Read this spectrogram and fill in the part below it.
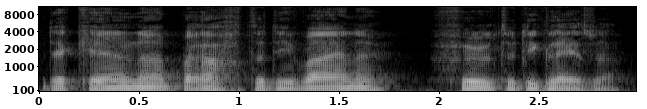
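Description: An actor playing a sober, watchful police detective, telling his case in a measured, formal radio crime drama style. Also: on the low side, darkish tone. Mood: tense, observant. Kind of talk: radio crime drama, suspenseful first-person narration and dialogue.

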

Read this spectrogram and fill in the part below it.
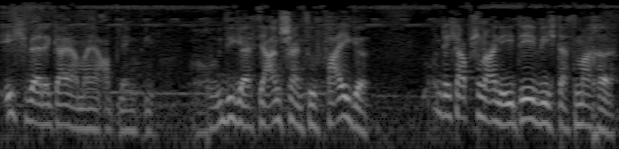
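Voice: medium pitch, moderate pace, a little mellow, natural voice. An actor playing an earnest, shy but brave young boy in a children's radio play. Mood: defiant, determined.

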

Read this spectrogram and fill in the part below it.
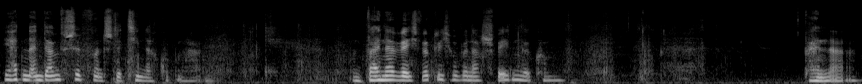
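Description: A woman's voice: mid-range voice, steady tone, moderate pace, creaky, pauses often, a little mellow, lightly acted. An actress playing a wistful, frail young married woman in a literary radio play, musing pensively. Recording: noisy outdoor nature ambience. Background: birds, outdoor nature sounds.

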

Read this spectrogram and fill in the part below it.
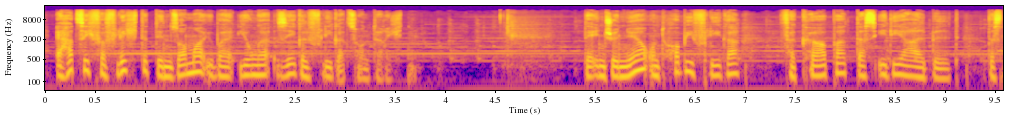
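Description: A detached female narrator for a radio drama. Her voice is low and mellow, delivering scripted history in clipped, matter-of-fact phrases. Faint music plays underneath.

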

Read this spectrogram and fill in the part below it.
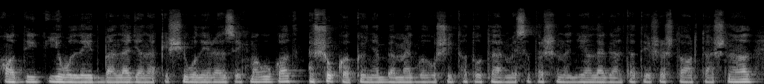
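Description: A man explains his thinking in unscripted talk. His voice is on the low side, mellow and fairly flat in its melody. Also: few pauses.

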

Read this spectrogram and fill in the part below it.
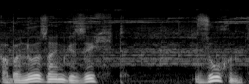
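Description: A man acting as a co-narrator in a radio drama, commenting in measured fragments on someone's inner state. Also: lowish voice, expressive. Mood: grave. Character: deep-voiced male co-narrator describing a failing man's inner state. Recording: music behind the voice.

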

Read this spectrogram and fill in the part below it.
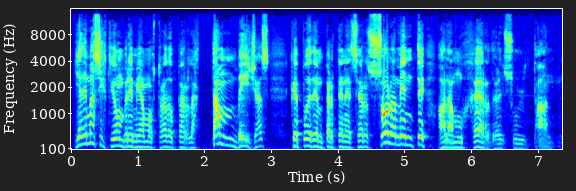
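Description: An actor playing a sly, self-important merchant in a children's story record, raspy, theatrical and insinuating. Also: male voice, a little high, animated, a little slow, few pauses, fairly bright tone, slight background noise, heavily acted. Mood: smug, obsequious.

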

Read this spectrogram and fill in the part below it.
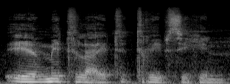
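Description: An actor playing a sanctimonious, deceitful merchant in a radio drama, self-righteous and mock-sorrowful. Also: male voice, fairly low pitch, animated, slow pace, gravelly, a little mellow, exaggerated voice. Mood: falsely mournful. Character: sanctimonious, lying male merchant and husband. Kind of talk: German radio drama acting. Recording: roomy echo on radio drama.

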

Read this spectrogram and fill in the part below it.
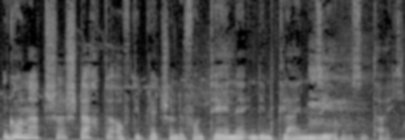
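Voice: mid-range voice, animated, moderate pace, slight background noise. A narrator reading scripted literary prose for a radio crime drama.

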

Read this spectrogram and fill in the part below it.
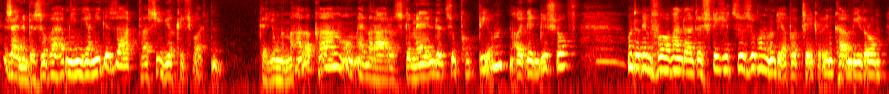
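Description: An actor playing an educated doctor and gentleman investigator in a radio play, speaking formally and deliberately. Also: mid-range voice, animated, close to an everyday voice. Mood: composed, serious. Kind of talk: naturalistic German radio play acting.

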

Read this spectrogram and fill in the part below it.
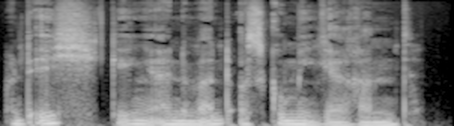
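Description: A wounded son in a radio drama, confronting an absent father. His voice is extremely deep and very breathy-rough, recorded dry and close. The phrases are broken, terse and poetic. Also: moderate pace, a little mellow, dry recording. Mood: bitter, wounded. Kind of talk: stylized German radio drama dialogue.

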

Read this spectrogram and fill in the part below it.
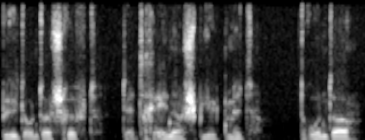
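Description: A man's voice: low voice, slow, a little mellow, slightly rough, heavily acted. An actor playing a troubled football coach and family man, narrating his own story in a confiding way in a radio drama. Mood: brooding, subdued. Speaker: narrator and lead character.

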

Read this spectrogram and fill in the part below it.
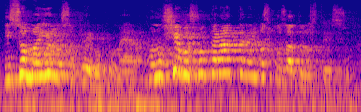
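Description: Stubborn, bitter young woman held captive; high, animated stage voice in a reverberant hall. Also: very fast. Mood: rueful, candid. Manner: blunt, coarse, emphatic. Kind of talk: live stage drama dialogue. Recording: distant echoey theatre hall, faint noise.

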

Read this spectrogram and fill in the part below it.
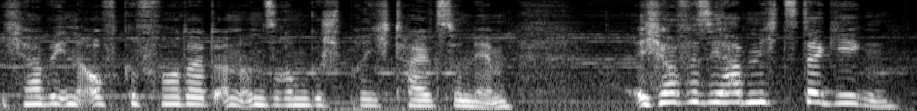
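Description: A composed female police inspector in a radio crime drama, played by an actress. Her voice sits at a medium pitch and stays polite, controlled and matter-of-fact. Music runs behind her. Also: animated, quick pace, natural voice. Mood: firm, probing.

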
